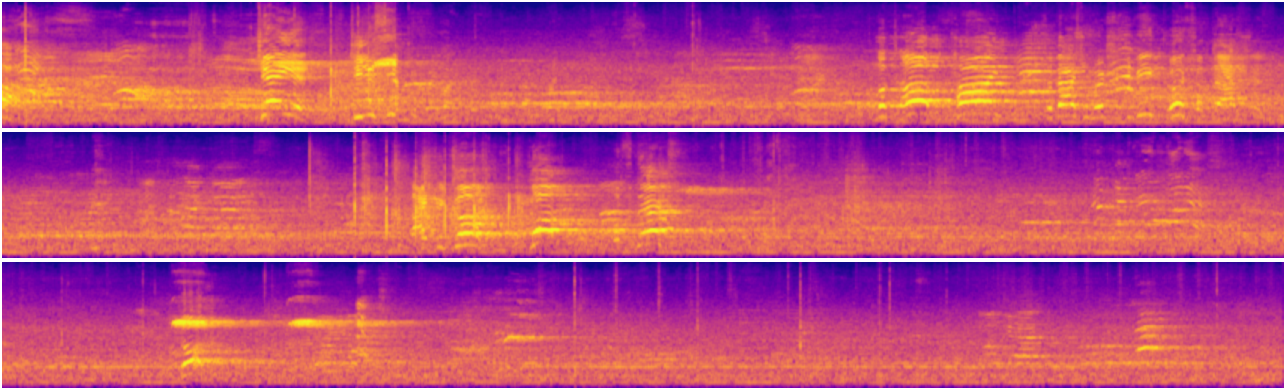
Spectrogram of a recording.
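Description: Indoor youth soccer game ambience in a large echoing hall: scattered shouts from players and onlookers and the thud of the ball being kicked, over a steady low hum.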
